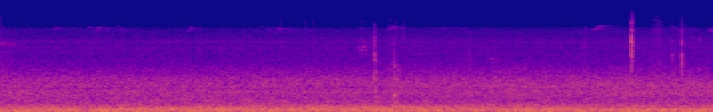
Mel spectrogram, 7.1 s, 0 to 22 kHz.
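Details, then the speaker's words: 1996 Chevy Lumina power steering pump, noisy before, after adding Bar's Leak power steering repair: steady low engine rumble with no whine or groan while turning the wheel; steering now quiet. "I should be about it I don't even hear it making anymore for you at least not when I turn the steering wheel"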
